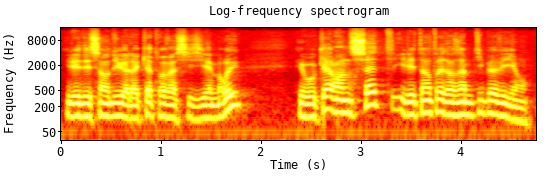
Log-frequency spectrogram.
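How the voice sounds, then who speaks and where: Actor playing a detective's assistant, mid-pitched. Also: male voice, fast, darkish tone, close to an everyday voice. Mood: matter-of-fact. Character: detective's male assistant reporting briskly on a shadowing job. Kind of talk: 1960s French radio detective drama acting.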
